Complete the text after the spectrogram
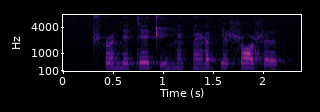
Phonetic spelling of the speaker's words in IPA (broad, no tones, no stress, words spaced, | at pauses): ʈ͡ʂʰə˞nedekʼi nẽkẽɽɘki ʂɔʂɘ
